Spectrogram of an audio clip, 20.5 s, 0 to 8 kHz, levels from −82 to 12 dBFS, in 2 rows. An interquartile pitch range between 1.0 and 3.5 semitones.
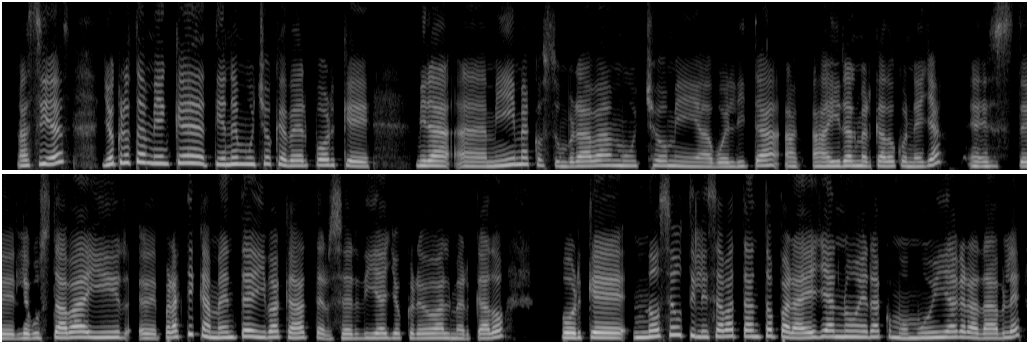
No: average, 4.1 semitones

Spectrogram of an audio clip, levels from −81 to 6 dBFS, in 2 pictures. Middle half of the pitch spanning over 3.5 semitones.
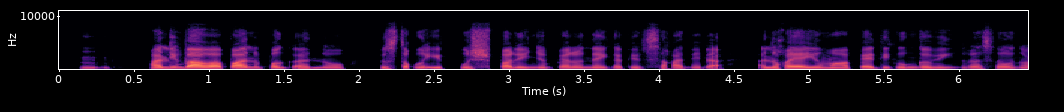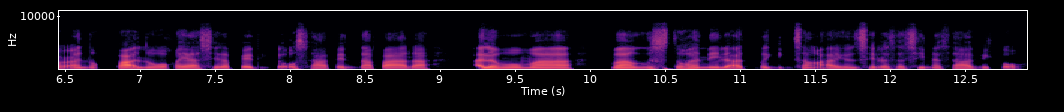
No: average, 3.2 semitones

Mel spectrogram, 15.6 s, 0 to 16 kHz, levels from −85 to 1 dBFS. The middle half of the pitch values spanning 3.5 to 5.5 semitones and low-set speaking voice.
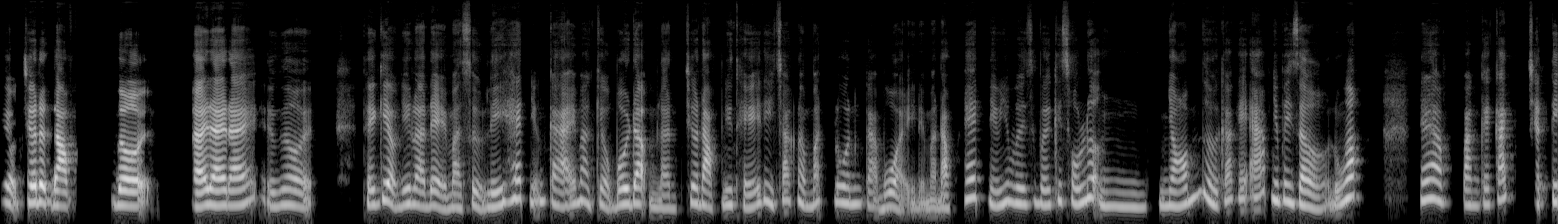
No: average, 4.2 semitones; high, 225 Hz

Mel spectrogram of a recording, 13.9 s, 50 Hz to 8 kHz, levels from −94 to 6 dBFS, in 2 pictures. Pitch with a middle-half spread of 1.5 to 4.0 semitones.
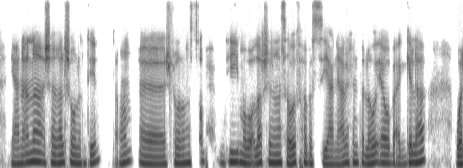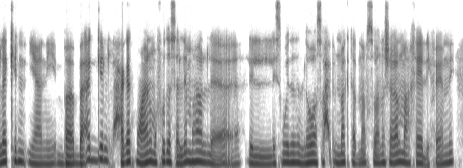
Yes: average, 2.7 semitones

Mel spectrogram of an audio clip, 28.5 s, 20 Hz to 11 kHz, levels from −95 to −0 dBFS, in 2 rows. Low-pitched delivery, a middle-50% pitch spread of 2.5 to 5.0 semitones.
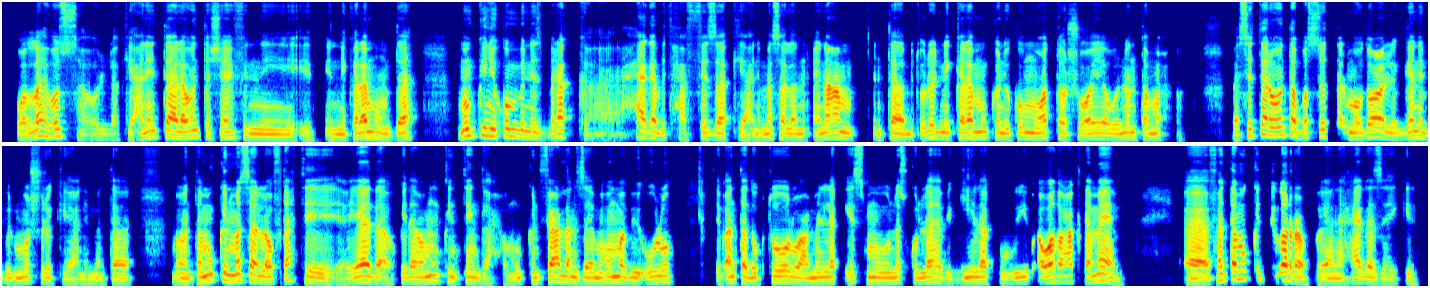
Yes: low, 120 Hz; average, 3.4 semitones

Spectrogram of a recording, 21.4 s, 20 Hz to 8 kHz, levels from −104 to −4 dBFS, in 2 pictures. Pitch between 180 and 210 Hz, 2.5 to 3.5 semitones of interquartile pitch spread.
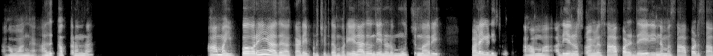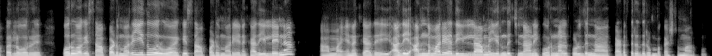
Yes: high, 200 Hz; average, 2.8 semitones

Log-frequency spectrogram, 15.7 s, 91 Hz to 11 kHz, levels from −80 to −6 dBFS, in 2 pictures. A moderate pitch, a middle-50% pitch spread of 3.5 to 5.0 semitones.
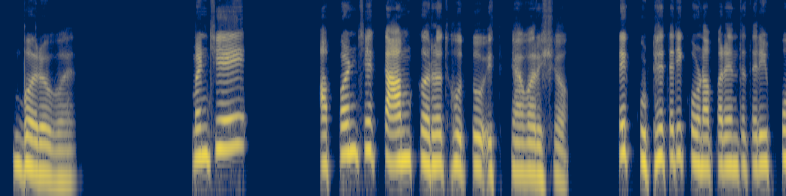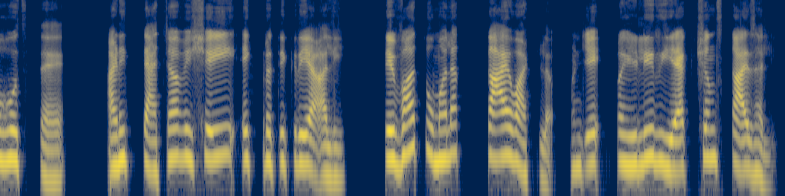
No: high, 205 Hz; average, 3.9 semitones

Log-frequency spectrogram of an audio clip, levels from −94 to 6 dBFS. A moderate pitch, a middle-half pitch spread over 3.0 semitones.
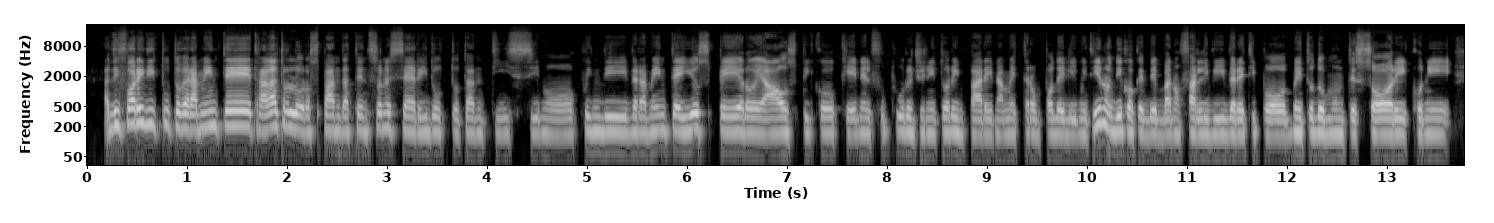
No: medium, 150 Hz; narrow, 2.5 semitones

